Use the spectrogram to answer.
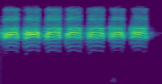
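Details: A chickadee gives a fast run of seven harsh, buzzy "dee" notes, about five per second, evenly spaced and steady in pitch, the call people render as the bird saying its own name, "chickadee"; no other sounds.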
